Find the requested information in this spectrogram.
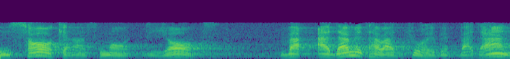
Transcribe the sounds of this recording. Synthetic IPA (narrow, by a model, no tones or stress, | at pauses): msɒːcʰeæzmɒːd̪ːijɒːt̪ʰ | væːd̪æme̞t̪ʰævæd͡ʒːohebe̞bæd̪æn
